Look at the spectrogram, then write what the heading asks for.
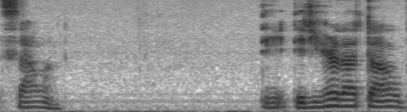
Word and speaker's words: Samhain: The festival of Samhain. Hey, he said it. He said it correctly. He said Samhain. Did you hear that, Donald Pleasance? You and your Sam Hain.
